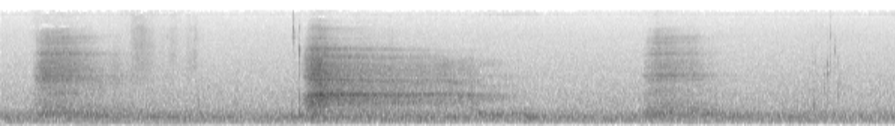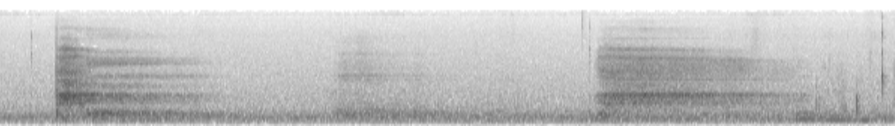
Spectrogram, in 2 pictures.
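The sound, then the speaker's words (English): Three slow, deep breaths, each a soft airy inhale through the nose, a pause at the top, then a longer, gentle exhale through the mouth, otherwise quiet with no talking. “So let's take three together here now. In through the nose, pausing at the top, out through the mouth, gently.”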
